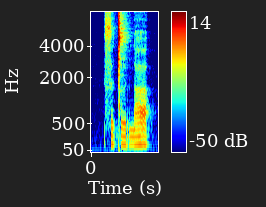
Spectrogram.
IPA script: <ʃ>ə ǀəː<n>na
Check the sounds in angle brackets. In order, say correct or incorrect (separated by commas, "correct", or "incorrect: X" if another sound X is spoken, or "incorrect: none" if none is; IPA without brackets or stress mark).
incorrect: s, incorrect: r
